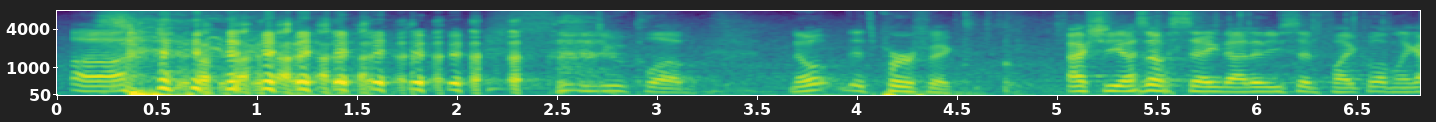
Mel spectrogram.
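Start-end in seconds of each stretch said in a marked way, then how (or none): none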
